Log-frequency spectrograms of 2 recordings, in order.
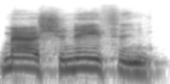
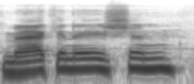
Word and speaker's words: machination: So, isn't it pronounced machination? I guess you could pronounce it machination. Okay, Katie just confirmed that you can pronounce it either way.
